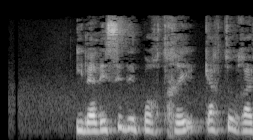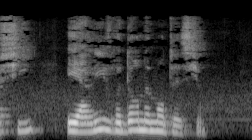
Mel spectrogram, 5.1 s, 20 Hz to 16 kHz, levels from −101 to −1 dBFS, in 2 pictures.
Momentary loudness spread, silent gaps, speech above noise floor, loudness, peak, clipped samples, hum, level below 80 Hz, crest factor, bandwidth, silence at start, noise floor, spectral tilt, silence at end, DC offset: 14 LU; none; 35 dB; -28 LUFS; -10 dBFS; under 0.1%; none; -80 dBFS; 20 dB; 11.5 kHz; 0.75 s; -62 dBFS; -4 dB/octave; 0.5 s; under 0.1%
